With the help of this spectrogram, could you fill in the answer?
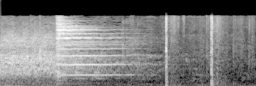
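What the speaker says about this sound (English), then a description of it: "When the bell rings" A boxing-style fight bell rings once with a bright ringing tone that fades slowly, followed by two sharp thuds.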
